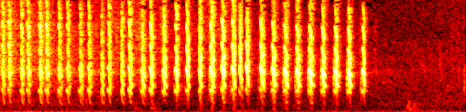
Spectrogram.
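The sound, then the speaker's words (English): A belted kingfisher's loud, dry rattling call: a rapid string of about twenty harsh, high clicking notes that runs for nearly two seconds, then breaks off, with one brief note at the end. “There's no other sound along a stream or waterway quite like the reverberating metallic call of a belted kingfisher.”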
